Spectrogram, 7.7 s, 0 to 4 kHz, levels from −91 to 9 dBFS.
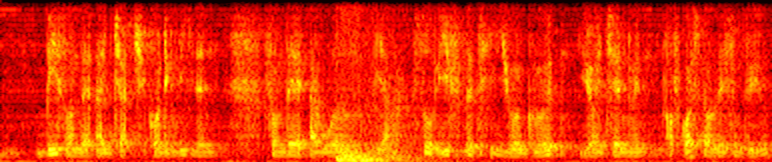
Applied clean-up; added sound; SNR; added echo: none; Boom; 1 dB; reverberation time 0.8 s.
